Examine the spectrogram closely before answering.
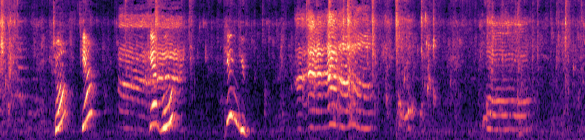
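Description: A baby squeals and babbles happily.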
